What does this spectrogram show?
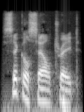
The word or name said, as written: sickle-cell trait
